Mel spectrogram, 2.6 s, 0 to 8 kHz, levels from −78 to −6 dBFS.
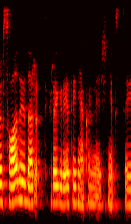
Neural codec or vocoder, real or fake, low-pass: none; real; 7.2 kHz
